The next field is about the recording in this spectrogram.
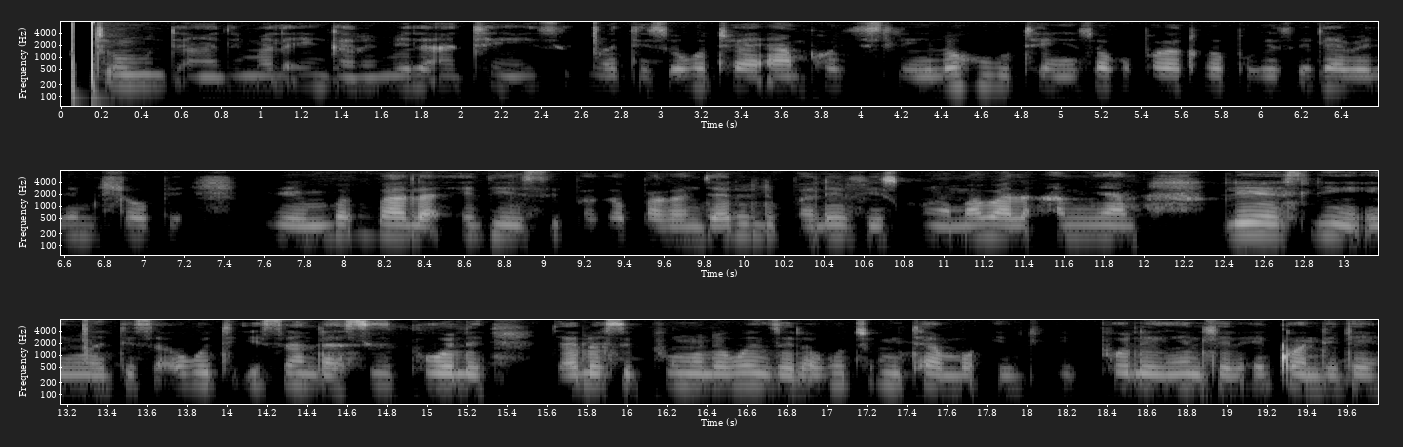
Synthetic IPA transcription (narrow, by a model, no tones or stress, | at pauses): uutʰiumuntʼuaŋalimalaiŋalɔmɛla̰atʰeŋisiŋ͡ǀed̥ʱisɔoɣutʰiwaiampʰɔt͡ʃi̥siliŋilokʰuɣutʰeŋiswaɣupʰaɣatʰiɣweb̥ʱuɣisielijaβɛlem̩ɬɔpʰɛ | lɛmβalaʔeliesib̥ʱaɣab̥ʱaɣand͡ʒʱalɔlib̥ʱalɛviskʰuŋamaβala̰ʔːm̩ɲaːmalɛjɔsiliŋiʔɛŋ͡ǀed̥ʱisa̰ʔuɣutʰiisand͡ɮʱasipʰɔlɛnd͡ʒʱalɔsipʰumulɔɣwɛnd͡zʱɛlauɣutʰium̩tʰambʱɔ | ipʰɔlɛŋɛnd͡ɮʱɛlaɛǃondʱilɛːjɔ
